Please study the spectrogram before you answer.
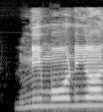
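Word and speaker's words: pneumonia: बार देख लेते हैं निमोनिया जिसके नाम में पी साइलेंट रता है यह दो प्रकार के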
